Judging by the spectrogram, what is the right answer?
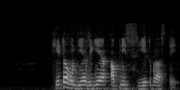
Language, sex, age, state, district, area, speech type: Punjabi, male, 30-45, Punjab, Rupnagar, rural, spontaneous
